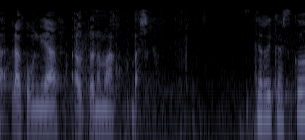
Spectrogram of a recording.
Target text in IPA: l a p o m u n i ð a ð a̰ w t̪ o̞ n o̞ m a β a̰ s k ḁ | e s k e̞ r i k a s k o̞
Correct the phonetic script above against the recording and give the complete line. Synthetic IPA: l a k o m u n i ð a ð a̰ w t̪ o̞ n o̞ m a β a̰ s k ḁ | e s k e̞ r i k a s k o̞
